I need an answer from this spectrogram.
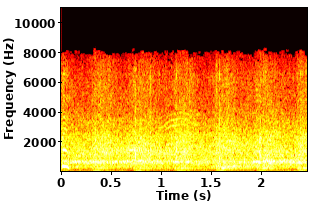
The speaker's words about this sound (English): There's more pigs rain down on the pitch. And you can hear the crowd, I'm sure. We could have a considerable delay here.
